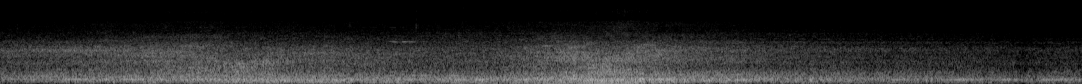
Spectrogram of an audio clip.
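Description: A train running past on the tracks below, its rumble swelling to its loudest about six seconds in and then fading, over a steady low hum.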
